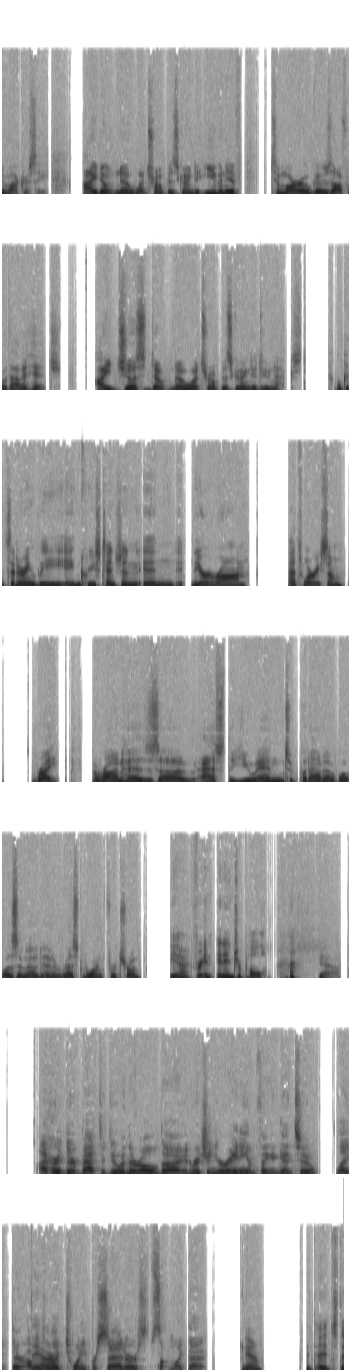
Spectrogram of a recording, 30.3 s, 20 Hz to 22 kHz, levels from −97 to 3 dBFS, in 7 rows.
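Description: From start to finish the speech carries a grainy, gritty edge that rides along with the voice, the classic sound of low bit depth without dither. It's likely been rounded down to around 7 bits with no dither, so the error tracks the signal instead of sitting as steady hiss. The quieter tails of syllables get the roughest, sputtering toward silence, with the distortion sitting only about 30 dB under the speech.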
